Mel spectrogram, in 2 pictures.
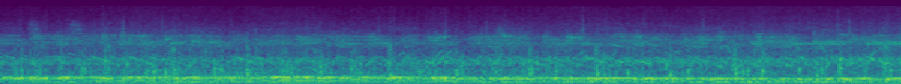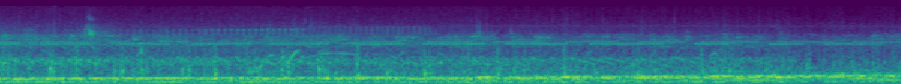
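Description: Slow, steady hoofbeats of a horse ridden at a careful walk over soft, shifting ground in humid, stifling air thud along continuously, set against a constant low droning hum that fills the background throughout.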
